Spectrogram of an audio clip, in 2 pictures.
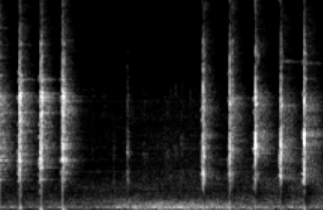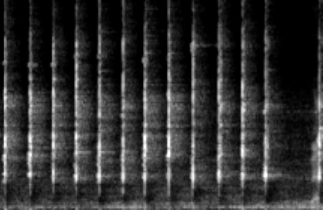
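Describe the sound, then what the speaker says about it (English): A hammer dishes metal on an anvil in a steady rhythm of sharp, ringing blows, close and loud, with a low rumbling hum behind. "an anvil and a hammer, getting everything dished out"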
